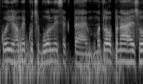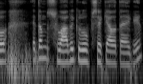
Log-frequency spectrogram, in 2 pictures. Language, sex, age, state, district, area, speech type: Hindi, male, 18-30, Bihar, Samastipur, urban, spontaneous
